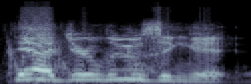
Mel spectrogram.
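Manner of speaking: high, loud and slow; a kid calling dad out. Acted.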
